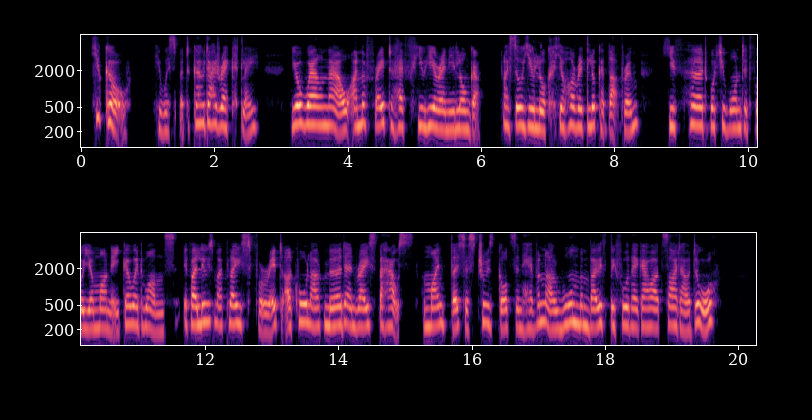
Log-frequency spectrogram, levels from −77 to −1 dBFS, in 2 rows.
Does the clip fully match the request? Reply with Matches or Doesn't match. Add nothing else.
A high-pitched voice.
Matches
